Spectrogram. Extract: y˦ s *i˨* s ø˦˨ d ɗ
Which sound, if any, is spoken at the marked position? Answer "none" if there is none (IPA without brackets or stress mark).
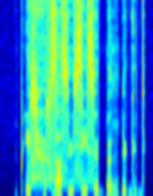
i˦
